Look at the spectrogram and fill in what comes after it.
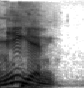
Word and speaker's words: M3GAN: It's Megan, but I'm calling it M3GAN because that's what it says.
